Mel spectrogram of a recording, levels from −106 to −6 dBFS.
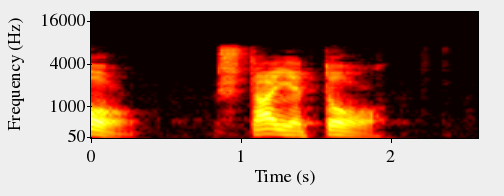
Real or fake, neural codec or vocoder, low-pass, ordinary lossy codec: fake; codec, 16 kHz, 8 kbps, FreqCodec, larger model; 7.2 kHz; MP3, 96 kbps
